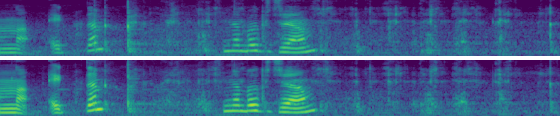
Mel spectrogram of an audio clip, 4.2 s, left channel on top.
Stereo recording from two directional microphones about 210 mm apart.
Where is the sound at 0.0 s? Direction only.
40° right (ahead or behind).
